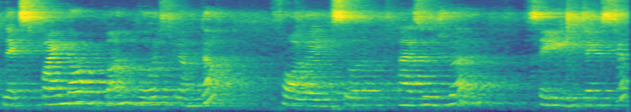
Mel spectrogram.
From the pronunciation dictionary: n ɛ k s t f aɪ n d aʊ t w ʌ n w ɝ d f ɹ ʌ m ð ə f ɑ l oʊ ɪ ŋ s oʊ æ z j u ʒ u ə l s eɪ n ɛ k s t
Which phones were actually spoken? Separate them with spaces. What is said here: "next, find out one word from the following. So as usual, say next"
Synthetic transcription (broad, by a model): n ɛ k s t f aɪ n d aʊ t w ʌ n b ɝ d f ɹ ʌ m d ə f ɑ l oʊ ɪ ŋ s oʊ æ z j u z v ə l s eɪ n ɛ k s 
